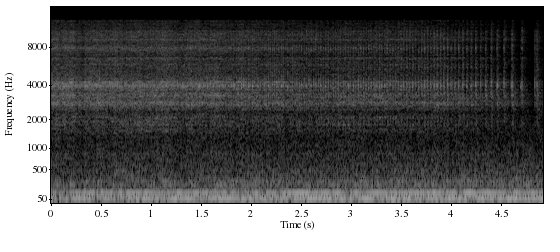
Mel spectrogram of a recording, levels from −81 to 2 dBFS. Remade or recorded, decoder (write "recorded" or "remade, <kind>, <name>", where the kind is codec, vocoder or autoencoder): recorded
